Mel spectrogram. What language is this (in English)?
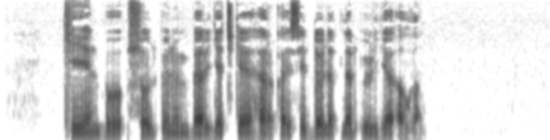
Uyghur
